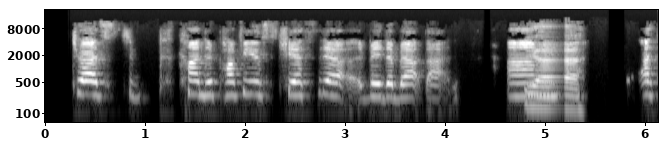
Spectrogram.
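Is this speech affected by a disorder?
Yes: ataxic cerebral palsy; ambulant wheelchair user, chair for long distances and main street.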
